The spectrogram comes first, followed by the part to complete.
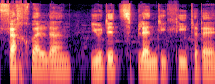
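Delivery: awful, fake, terrible French accent. A character praising someone's work today, in a terrible French accent. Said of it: "that terrible accent".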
